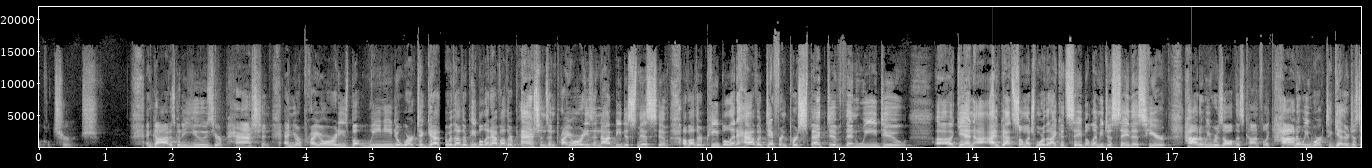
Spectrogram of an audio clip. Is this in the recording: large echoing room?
yes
